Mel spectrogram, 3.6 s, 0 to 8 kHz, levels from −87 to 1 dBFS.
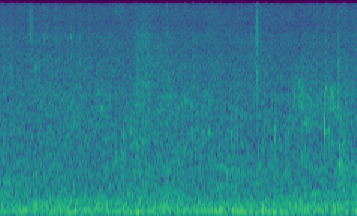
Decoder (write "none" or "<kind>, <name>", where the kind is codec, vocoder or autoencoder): codec, DAC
